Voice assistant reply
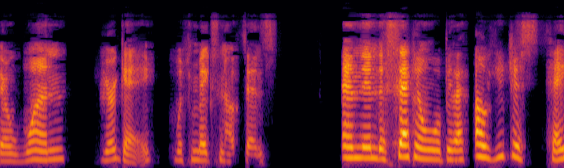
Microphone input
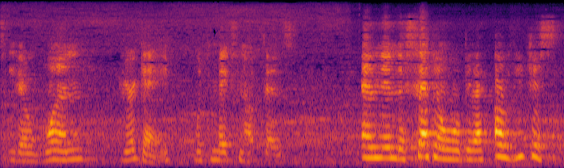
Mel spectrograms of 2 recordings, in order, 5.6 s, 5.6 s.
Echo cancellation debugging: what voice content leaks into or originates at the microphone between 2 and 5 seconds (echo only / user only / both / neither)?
echo only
